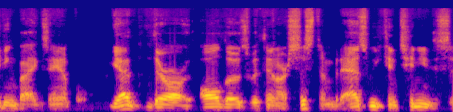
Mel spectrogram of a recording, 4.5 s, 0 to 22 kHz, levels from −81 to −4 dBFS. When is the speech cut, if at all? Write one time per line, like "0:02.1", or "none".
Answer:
0:01.0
